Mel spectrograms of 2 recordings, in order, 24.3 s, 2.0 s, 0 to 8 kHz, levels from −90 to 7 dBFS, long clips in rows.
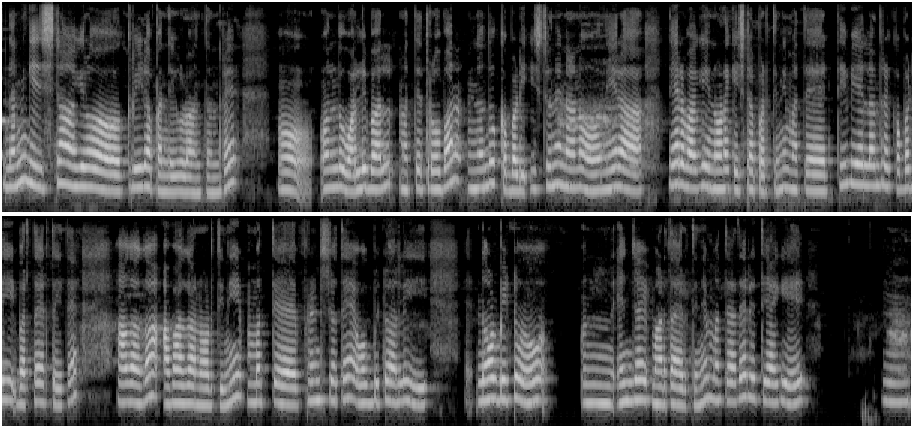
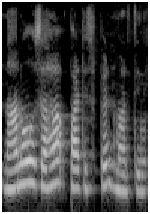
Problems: background sounds at intervals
